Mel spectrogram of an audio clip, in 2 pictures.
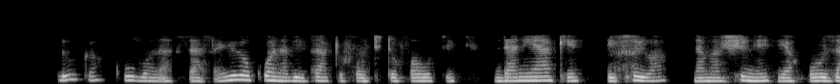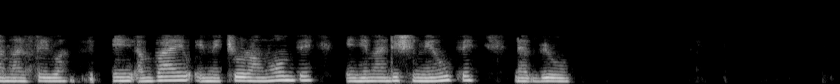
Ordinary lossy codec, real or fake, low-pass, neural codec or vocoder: AAC, 16 kbps; fake; 7.2 kHz; codec, 16 kHz, 4.8 kbps, FACodec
